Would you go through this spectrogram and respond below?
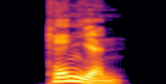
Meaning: canyon
- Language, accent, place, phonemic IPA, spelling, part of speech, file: German, Germany, Berlin, /ˈkɛnjən/, Canyon, noun, De-Canyon.ogg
